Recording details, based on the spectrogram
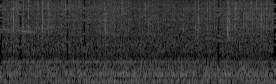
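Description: Garlic dropped into a hot pan with mushrooms, giving a steady, even sizzle of frying close by, with no voices over it.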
